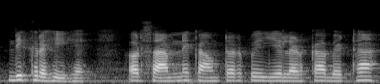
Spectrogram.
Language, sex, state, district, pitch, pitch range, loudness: Hindi, female, Maharashtra, Mumbai Suburban, 175 Hz, 160-180 Hz, -18 LUFS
